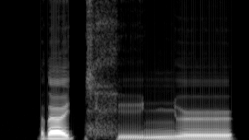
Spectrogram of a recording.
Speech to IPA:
ɾ æ˥ c x i˩ ɲ ø˧

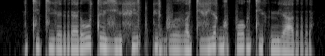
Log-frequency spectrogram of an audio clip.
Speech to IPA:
tʲ ɛ tʲ j e r ɛ ɾ u t i zʲ ʌ fʲ ɛ t pʲ a ɡ β ɯ ð ʌ tʲ vʲ a ɡ u p o ɡ tʲ o ʔ mʲ a r

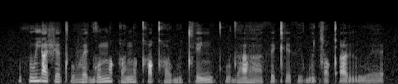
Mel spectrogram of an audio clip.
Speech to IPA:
θ u j a ʃ ɛ tʼ o̤ v ɛ ɡ o n o̤ q ɛ̤ n ɛ̤ qʰ u qʰ ṳ ɡʷ i̤ cʰ e ɲ i̤ kʷʰ ɤ dʱ a ɦ a̤ θ e kʼ e θ i̤ ɡʷ ɛ c o̤ qʼ i r ṳ ɦ ɛ̤

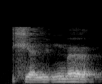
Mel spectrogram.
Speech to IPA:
xʲ æ n y ŋ͡m œ

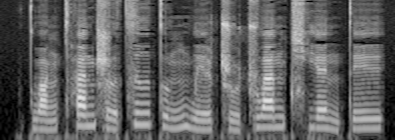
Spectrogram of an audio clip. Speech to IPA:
t̪ w ɑ˧˥ ŋ t̪ʰ a˥ n ʂ ɤ˧˥ t͡s ɹ̩˥ t̪ ʊ˧˥ ŋ m w e˧˥ ɪ̯ ʈ͡ʂ u˨˩ ʈ͡ʂ w a˥ n t͡ɕʰ j ɛ˥˩ n t̪ e˥ ɪ̯

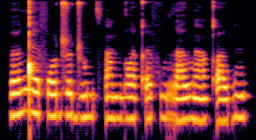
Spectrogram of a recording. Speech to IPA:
œ ŋ͡ǃ ɛ f ɔ ɖ͡ʐ œ ɖ͡ʐ ũ n t͡sʼ ã ŋ ɡ ɒ ɪ̯ qʼ i f u r a ʊ̯ l ã qʼ œ ʊ̯ ɓ ũ

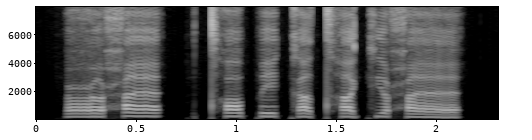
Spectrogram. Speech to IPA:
ʕ ʊ ħ æ | tʰ ɒ p e k a tʰ a kʲ u ħ æ

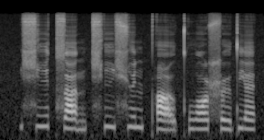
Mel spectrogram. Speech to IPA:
ɕ i˥ t͡s a̰˨˩ n t͡ɕʰ i˥˧ ɕ y˥˩ n pʰ ɑ̰˨˩ ʊ̯ t̪ʰ w ɔ˧˥ ʂ ɻ̩˧˥ t̪ j ɛ˧

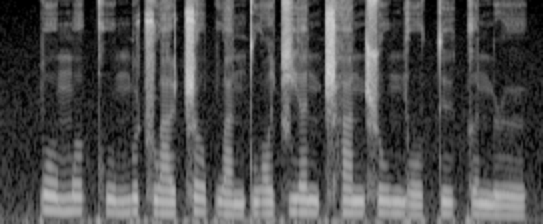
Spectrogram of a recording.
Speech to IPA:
p o˥˨ ʊ̯ m ɤ˦ kʰ u˨˩ m u˦ ʈ͡ʂ w a˨˦ ɪ̯ ʈ͡ʂ ɤ˥˨ p w a˨˩ n t̪ w ɔ˨˦ t͡ɕ j ɛ˥˨ n ʈ͡ʂʰ a˦ n ʂ u˦ m j o˨˩ ʊ̯ t̪ y˥˨ k ə˥˨ n ɻ ɻ̩˨˩

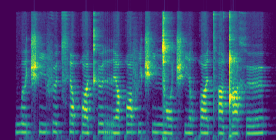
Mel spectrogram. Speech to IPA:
w ə t͡ʃʰ i f ø t͡sʰ e qʷ e kʰ ø r e qʷ a f i t͡ʃʰ i ŋ͡ǀ ɔ t͡ʃʰ i l qʷ e tʰ a ŋ͡ǃ a x ø

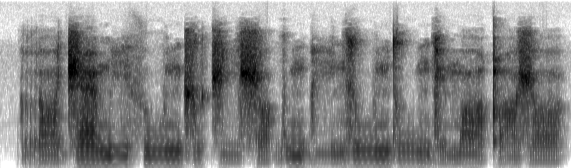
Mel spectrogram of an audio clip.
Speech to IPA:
r ɒː˨ d͡ʒ æː˦ m iː˦ θ uː˦ n d͡ʒ u˦ t͡ʃ iː˨ ʃ ɒ˨ ɡ u˦ m b iː˨ n z uː˦ n d uː˦ ŋ ɡ e˨ m ɒː˦˨ qʼ ɒː˨ ʒ ɒː˦

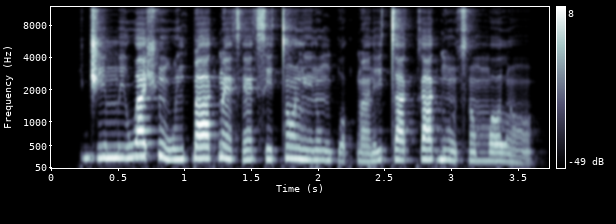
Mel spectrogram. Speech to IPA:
d͡ʒ i˧ m i˧ w a˦ ʃ ũ˦˨ w ĩ˧ k͡p a˦ k͡p ɛ̃˦˨ s ɛ̃˨˦ s i˧ t ɔ̃˦ l ĩ˧ ɾ ũ˧ ɡ͡b ɔ˨ k͡p ã˨ ɾ i˧ t a˧ k a˦ ɡ͡b ũ˦˨ s ɔ̃˧ m ɔ˧ l ɔ̃˨

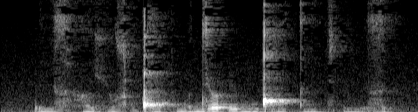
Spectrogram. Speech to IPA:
ɾ i̤ z h ə̤ ç ṳ z ǃʼ ṳ c b ə̤ dʲ ɵ ʔ i b ǃʼ i̤ t i̤ c ʔ i̤ z

